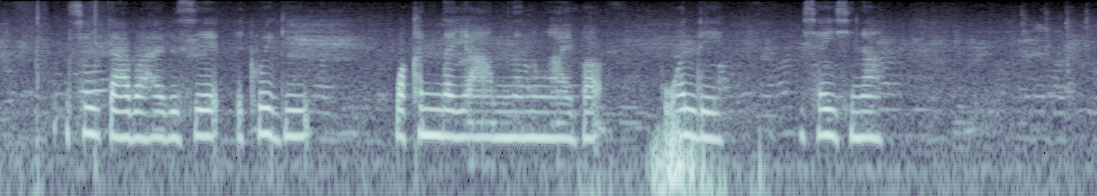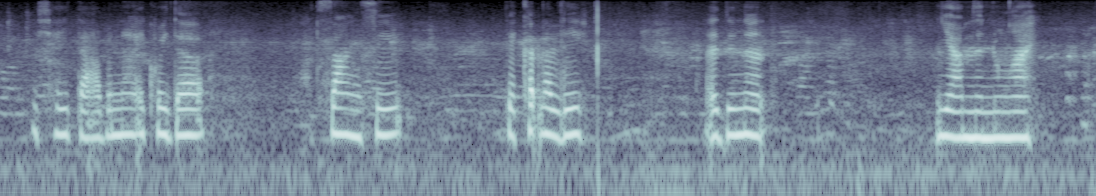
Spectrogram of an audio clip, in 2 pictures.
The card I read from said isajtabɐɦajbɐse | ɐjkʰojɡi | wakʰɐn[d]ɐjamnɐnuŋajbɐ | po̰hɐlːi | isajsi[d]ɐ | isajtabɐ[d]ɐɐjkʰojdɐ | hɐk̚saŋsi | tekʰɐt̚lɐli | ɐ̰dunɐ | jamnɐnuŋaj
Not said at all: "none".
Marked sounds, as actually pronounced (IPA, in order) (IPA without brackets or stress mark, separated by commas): d, n, n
